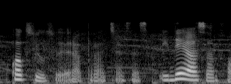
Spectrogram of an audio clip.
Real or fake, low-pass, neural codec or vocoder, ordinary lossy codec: fake; 7.2 kHz; codec, 16 kHz, 6 kbps, DAC; AAC, 64 kbps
